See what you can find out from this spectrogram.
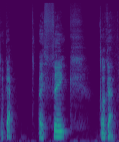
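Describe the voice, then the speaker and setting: A man working as game master, explaining rules and narrating scenes in an informal, halting way. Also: fairly high pitch. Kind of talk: casual actual-play narration.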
